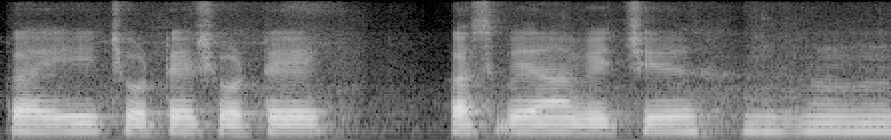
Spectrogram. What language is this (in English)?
Punjabi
